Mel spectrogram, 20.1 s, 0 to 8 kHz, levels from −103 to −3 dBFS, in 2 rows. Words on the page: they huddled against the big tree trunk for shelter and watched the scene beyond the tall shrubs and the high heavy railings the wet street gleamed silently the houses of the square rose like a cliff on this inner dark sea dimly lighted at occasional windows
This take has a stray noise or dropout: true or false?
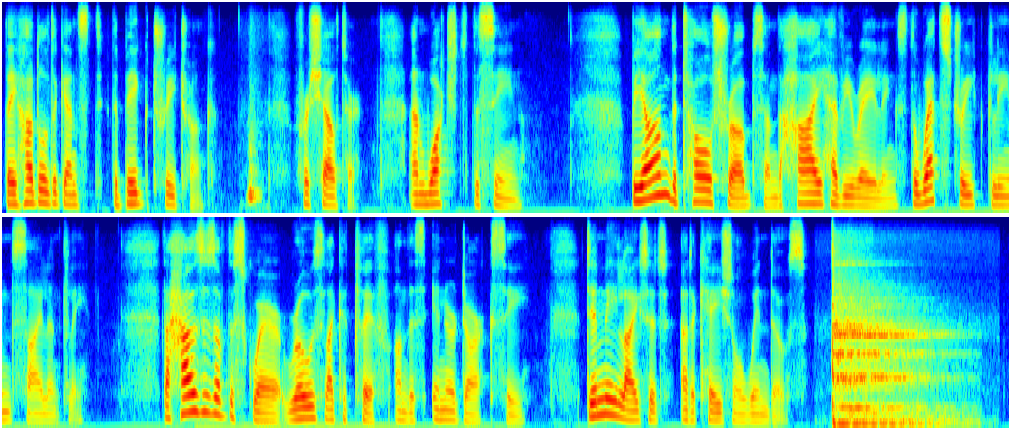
true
